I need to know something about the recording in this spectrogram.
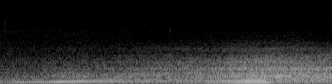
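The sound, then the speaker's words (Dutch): A jeep engine, with a man at the wheel, drones steadily as the jeep approaches, its low pitch rising as it revs and grows gradually louder. No voices are heard. “We kunnen in elk geval die jeep goed gebruiken.”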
